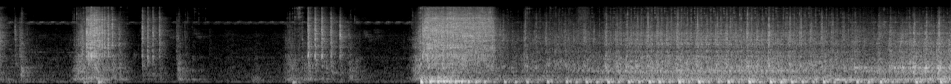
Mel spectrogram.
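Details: Honda TMX155 motorcycle, engine still hot: catches and idles with a loose, rattling clatter from a worn crankshaft bearing with play and rod knock; the bike is also rough in first and third gear.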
